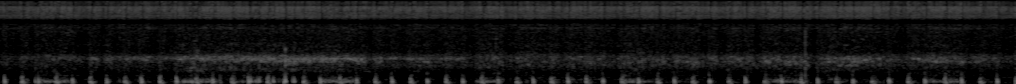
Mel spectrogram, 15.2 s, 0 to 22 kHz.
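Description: Rapid, strong heartbeat with crisp low thumps at roughly 110 beats per minute after exertion.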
